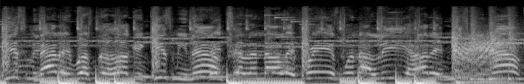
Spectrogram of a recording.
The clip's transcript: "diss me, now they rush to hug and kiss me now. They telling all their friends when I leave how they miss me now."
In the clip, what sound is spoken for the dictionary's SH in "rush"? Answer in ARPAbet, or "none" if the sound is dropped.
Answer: S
